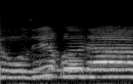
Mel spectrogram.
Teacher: رزقنا را کو موٹا پڑھیں گے، زا کو سیٹی کے ساتھ پڑھنا ہے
